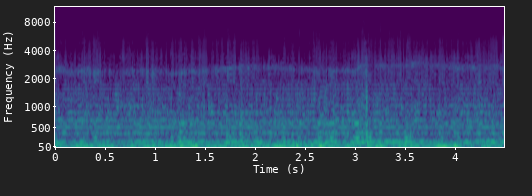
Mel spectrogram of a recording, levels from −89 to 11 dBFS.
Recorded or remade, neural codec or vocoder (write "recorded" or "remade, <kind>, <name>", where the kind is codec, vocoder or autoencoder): remade, vocoder, BigVGAN v2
